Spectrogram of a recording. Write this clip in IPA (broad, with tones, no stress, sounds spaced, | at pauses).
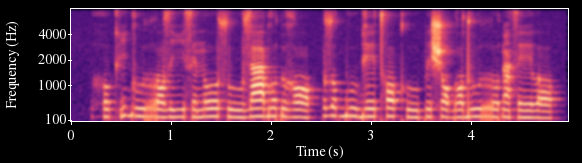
h o˨ kʼ i˦ ɡ uː˨ r ɔ˨ z iː˨ s ɪ˨ n oː˦ s uː˨ z aː˦ ɡ o˦ ɗ ʊ˨ ɣ ɔ˦˨ | z o˦ ɡ͡b uː˦˨ ɡ eː˦ tʰ ɔ˦ kʰ uː˨ p ɪ˦ ʃ ɔ˦˨ ɡ ɔ˦ d uː˦ r o˦ ɗ ã˦ s eː˦ l ɔ˦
